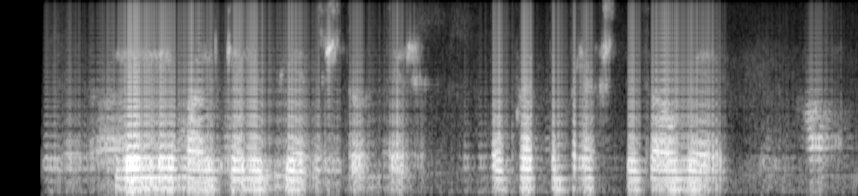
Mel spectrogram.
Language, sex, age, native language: Icelandic, female, 11, Icelandic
